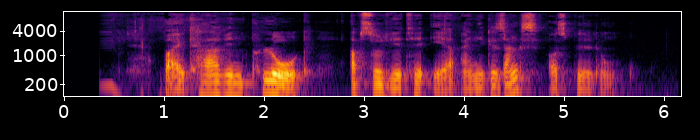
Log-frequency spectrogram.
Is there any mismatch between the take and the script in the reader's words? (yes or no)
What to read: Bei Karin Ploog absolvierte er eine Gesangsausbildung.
no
